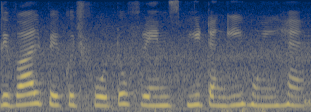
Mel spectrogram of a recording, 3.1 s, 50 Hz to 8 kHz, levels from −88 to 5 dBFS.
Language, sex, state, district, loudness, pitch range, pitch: Hindi, female, Uttar Pradesh, Deoria, -22 LUFS, 235-255 Hz, 245 Hz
